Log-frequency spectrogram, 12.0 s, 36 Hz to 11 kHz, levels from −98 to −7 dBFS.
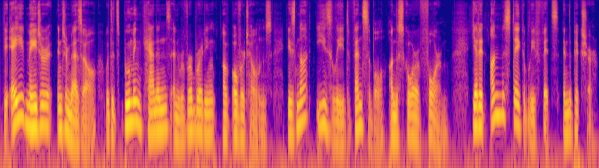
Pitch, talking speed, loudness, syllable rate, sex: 115 Hz, 135 wpm, -21 LUFS, 5.0 syllables/s, male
